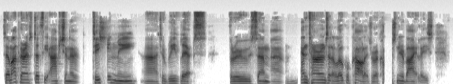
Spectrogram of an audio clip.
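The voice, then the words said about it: Texan accent, very clear enunciation. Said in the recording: “I even had my accent from one of those early years. An intern from South Houston... I picked up her accent... how clear your enunciation is”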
